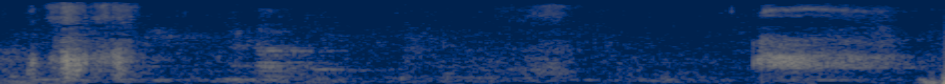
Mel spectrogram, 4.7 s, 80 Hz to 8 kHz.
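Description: Breathy nose blowing into a tissue by a speaker during a reading of James chapter 5: a short honk, a softer snuffle, then after a quiet pause a longer, louder blow near the end.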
